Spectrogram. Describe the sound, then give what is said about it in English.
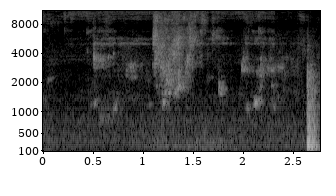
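Sukiyaki sauce pours and splashes into a sink strainer standing in the sink in short, soft bursts, followed by a sharp clunk near the end. Fairly quiet, with no talking. “And then maybe also pour the sukiyaki sauce over it so that it catches all the waste.”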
